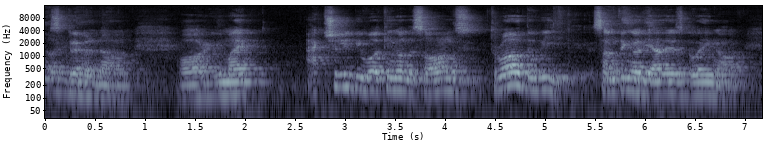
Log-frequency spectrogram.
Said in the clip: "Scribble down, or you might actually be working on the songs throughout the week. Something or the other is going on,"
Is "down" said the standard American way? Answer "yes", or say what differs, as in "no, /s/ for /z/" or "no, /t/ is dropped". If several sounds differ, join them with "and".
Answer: yes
